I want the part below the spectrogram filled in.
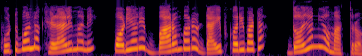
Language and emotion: Odia, disgusted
